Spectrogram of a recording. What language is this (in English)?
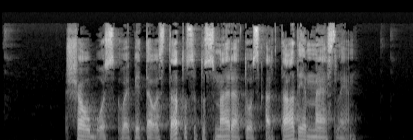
Latvian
